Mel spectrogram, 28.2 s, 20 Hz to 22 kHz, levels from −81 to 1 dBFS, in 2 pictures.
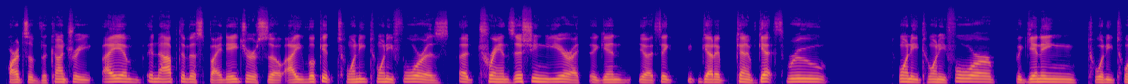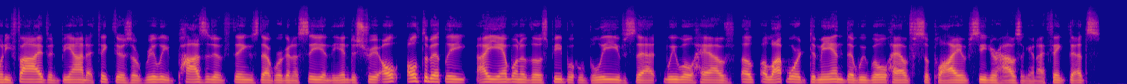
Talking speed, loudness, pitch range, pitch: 175 wpm, -26 LUFS, 115-135 Hz, 125 Hz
